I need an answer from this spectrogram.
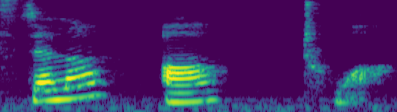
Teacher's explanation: especially with the French language, the S on the end is silent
